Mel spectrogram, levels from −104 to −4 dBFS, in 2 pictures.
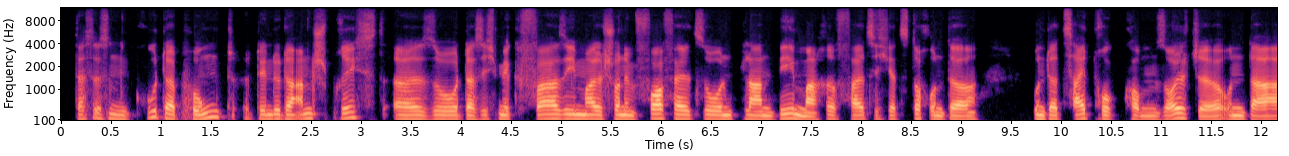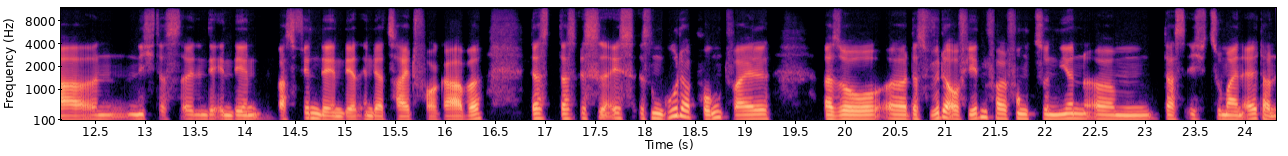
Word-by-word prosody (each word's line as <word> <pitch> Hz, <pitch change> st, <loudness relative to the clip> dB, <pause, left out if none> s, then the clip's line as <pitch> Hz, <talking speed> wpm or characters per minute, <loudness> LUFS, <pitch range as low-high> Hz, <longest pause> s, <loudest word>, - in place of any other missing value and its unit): Das 125 Hz, 0 st, -5 dB
ist 140 Hz, -1 st, -5 dB
'n 120 Hz, -4 st, -4 dB
guter 180 Hz, -5 st, +1 dB
Punkt, 140 Hz, +11 st, -2 dB, 0.2 s
den 125 Hz, 0 st, -1 dB
du 130 Hz, -, +1 dB
da 125 Hz, 0 st, +4 dB
ansprichst. 145 Hz, +4 st, -4 dB
Also, 120 Hz, 0 st, +1 dB
dass 115 Hz, 0 st, 0 dB
ich 120 Hz, +1 st, -9 dB
mir 120 Hz, -2 st, 0 dB
quasi 130 Hz, +1 st, +2 dB
mal 125 Hz, -2 st, +4 dB
schon 125 Hz, -2 st, +1 dB
im 115 Hz, -1 st, -1 dB
Vorfeld 130 Hz, 0 st, +3 dB
so 120 Hz, -1 st, +1 dB
'n 120 Hz, 0 st, -1 dB
Plan 115 Hz, -4 st, +2 dB
B 140 Hz, +2 st, +1 dB
mache, 110 Hz, +1 st, +2 dB
falls 115 Hz, +2 st, -1 dB
ich 110 Hz, -3 st, -12 dB
jetzt 115 Hz, 0 st, -6 dB
doch 135 Hz, -, -1 dB
unter 105 Hz, -2 st, +2 dB, 0.5 s
unter 120 Hz, -2 st, +1 dB
Zeitdruck 125 Hz, -2 st, 0 dB
kommen 105 Hz, -2 st, -2 dB
sollte 110 Hz, -2 st, +2 dB
und 110 Hz, -2 st, -1 dB
da 110 Hz, +2 st, +4 dB
äh, -, -, -7 dB
nicht 250 Hz, -, -5 dB
das -, -, -12 dB
in 120 Hz, -1 st, -5 dB
de 125 Hz, -, -6 dB
in 115 Hz, -1 st, -3 dB
den 120 Hz, +4 st, -3 dB
was -, -, -3 dB
finde 140 Hz, -7 st, 0 dB
in 100 Hz, -1 st, -2 dB
der 105 Hz, +1 st, -2 dB
in 110 Hz, -, -3 dB
der 105 Hz, -1 st, -1 dB
Zeitvorgabe. 100 Hz, -1 st, +1 dB, 0.5 s
Das 140 Hz, 0 st, 0 dB
das 135 Hz, +1 st, -2 dB
ist 145 Hz, -3 st, -8 dB
ist 150 Hz, -1 st, -3 dB
ist 135 Hz, +2 st, -12 dB
'n 140 Hz, -2 st, +3 dB
guter 195 Hz, -, +1 dB
Punkt, 170 Hz, 0 st, -3 dB
weil 125 Hz, +2 st, +2 dB, 0.5 s
also, 125 Hz, +1 st, +3 dB
äh, -, -, -12 dB
das 125 Hz, -2 st, -6 dB
würde 145 Hz, +5 st, +3 dB
auf 125 Hz, -, 0 dB
jeden 145 Hz, +7 st, 0 dB
Fall 140 Hz, -4 st, +1 dB
funktionieren, 135 Hz, 0 st, 0 dB
ähm, 115 Hz, 0 st, -1 dB
dass 115 Hz, -6 st, -3 dB
ich 125 Hz, -4 st, -12 dB
zu 125 Hz, -, -8 dB
meinen 115 Hz, -1 st, +2 dB
Eltern 130 Hz, -6 st, 0 dB
120 Hz, 175 wpm, -23 LUFS, 115-130 Hz, 0.5 s, da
